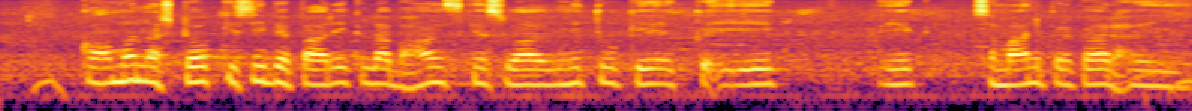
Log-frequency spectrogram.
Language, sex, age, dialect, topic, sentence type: Magahi, male, 18-24, Central/Standard, banking, statement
